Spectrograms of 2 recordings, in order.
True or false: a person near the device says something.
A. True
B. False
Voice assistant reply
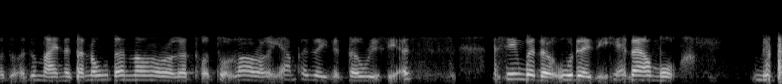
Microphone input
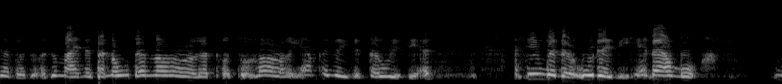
B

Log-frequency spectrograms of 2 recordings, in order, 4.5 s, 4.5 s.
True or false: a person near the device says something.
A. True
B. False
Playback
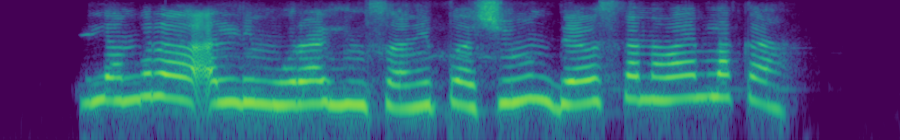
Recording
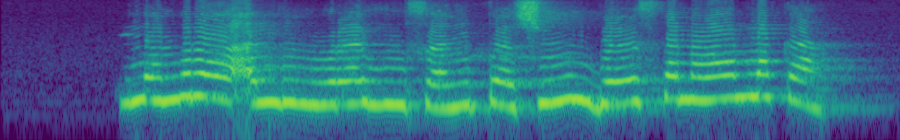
B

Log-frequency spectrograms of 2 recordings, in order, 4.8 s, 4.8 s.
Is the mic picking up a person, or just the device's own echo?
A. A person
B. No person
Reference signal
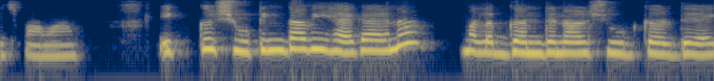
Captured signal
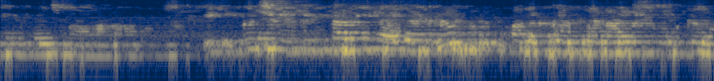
B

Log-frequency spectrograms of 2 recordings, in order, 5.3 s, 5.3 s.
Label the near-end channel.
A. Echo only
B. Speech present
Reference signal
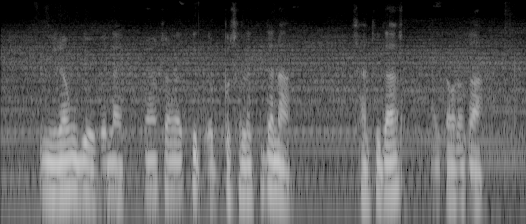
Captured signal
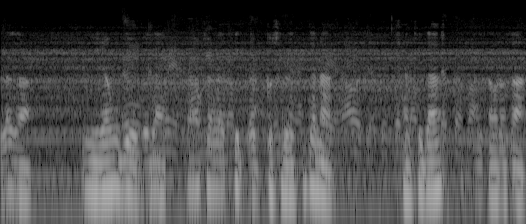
B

